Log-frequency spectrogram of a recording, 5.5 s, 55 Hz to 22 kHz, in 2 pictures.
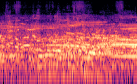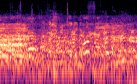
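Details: Sahiwal bull calves at a Chattogram cattle market on 11 January 2025, bought by farmers; a drawn-out, harmonic lowing runs for a few seconds beneath bargaining voices and general market chatter.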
